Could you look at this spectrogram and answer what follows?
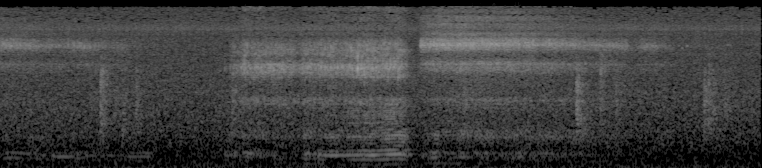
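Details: Sleeping dog snoring: quiet, soft rasping snores in a small room.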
